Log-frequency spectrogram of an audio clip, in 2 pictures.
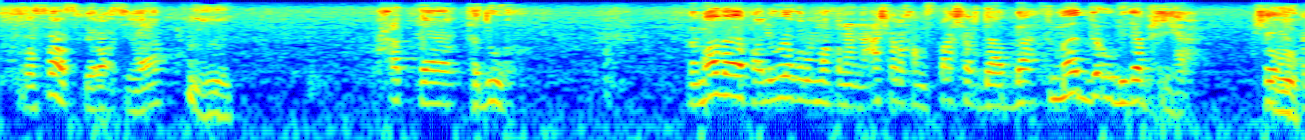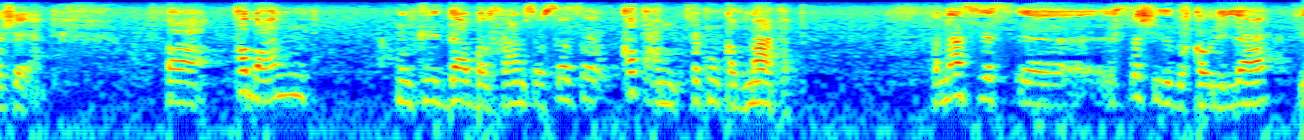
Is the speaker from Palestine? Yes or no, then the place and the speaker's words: yes; Palestine; now in Canada; أنا من فلسطين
